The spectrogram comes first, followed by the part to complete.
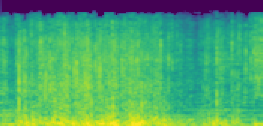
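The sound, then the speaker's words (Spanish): A dense rustle and crinkle of a hand grabbing a handful of crunchy corn chips from a bag, with scattered crunchy crackles running steadily for a couple of seconds. “voy a agarrar otro puño.”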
